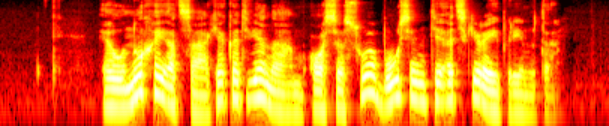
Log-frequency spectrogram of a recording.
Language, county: Lithuanian, Kaunas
